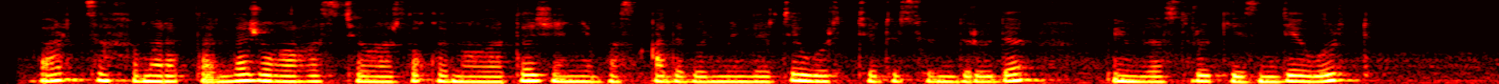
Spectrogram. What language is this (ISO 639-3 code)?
kaz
